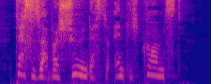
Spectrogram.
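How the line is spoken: Joyful call. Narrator (German): rief freudig

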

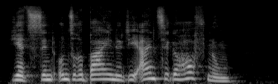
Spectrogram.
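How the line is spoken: Called out. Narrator (German): rief Sasembeh

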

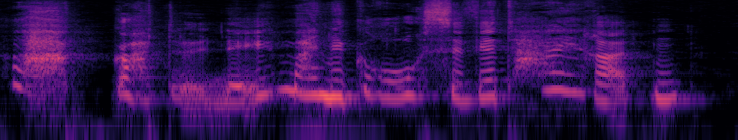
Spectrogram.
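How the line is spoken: Repeated sobbing. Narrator (German): schluchzte sie immer wieder

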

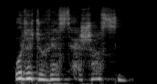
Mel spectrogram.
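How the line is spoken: Whisper. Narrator (German): flüstere

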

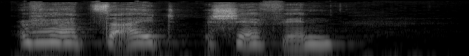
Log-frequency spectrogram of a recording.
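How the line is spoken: Secretary whimpering. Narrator (German): wimmerte der Sekretär

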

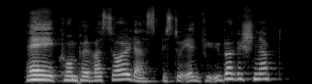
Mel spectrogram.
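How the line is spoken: Growled. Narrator (German): knurrte Luke

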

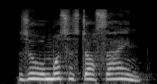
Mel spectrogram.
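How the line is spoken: Stammering man. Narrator (German): stammelte er

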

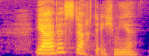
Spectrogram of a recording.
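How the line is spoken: Angel's mocking voice. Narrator (German): sagte der Engel spöttisch

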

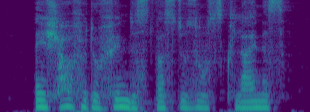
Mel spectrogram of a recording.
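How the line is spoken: Whispered. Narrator (German): flüsterte

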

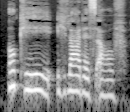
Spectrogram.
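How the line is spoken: Sigh. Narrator (German): seufzte sie

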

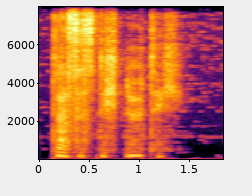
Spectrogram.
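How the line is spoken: Breathy whisper. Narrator (German): hauchte Ellen

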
